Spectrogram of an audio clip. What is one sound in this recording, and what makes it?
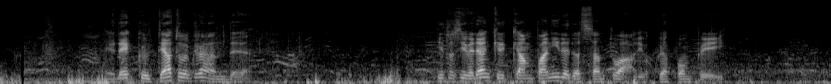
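People talk in a crowd nearby.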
